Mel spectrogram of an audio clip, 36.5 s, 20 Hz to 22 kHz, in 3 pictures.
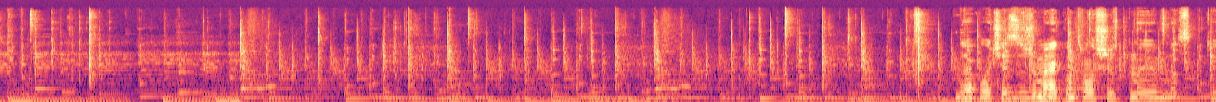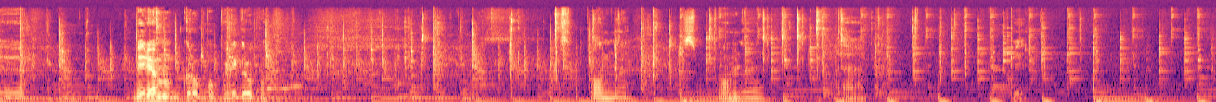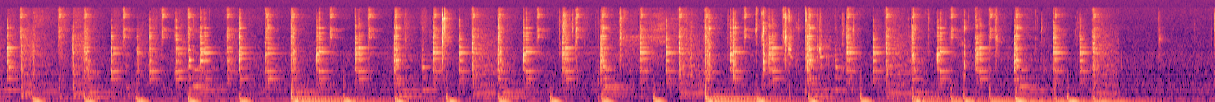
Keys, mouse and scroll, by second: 3.2 ctrl+shift+click, 8.5 ctrl+shift+click, 16.4-36.4 alt+drag.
